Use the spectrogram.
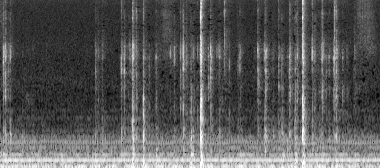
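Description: Long teal-painted nails and fingertips tap rapidly on the hollow keys of a white plastic laptop keyboard with cartoon stickers on the keys. The result is a quick run of light, clicky keystrokes with a few sharper, brighter taps, all over a steady low hum.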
